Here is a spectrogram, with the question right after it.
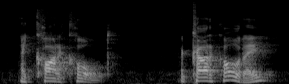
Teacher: if it's an aw sound or an ah sound, they both get the ah sound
